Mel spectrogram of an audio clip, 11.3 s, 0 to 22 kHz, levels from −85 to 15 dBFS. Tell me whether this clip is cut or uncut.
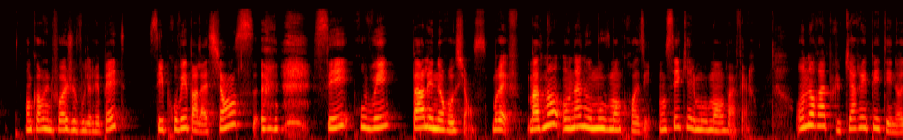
uncut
